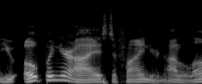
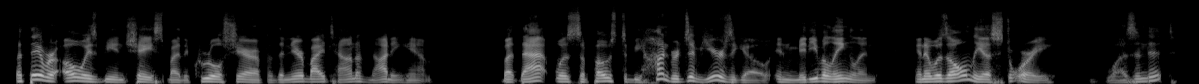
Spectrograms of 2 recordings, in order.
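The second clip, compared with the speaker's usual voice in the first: ordinary delivery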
